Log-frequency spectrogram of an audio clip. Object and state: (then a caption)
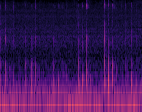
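Cork coaster. A cork coaster shaped like a slice of bread is tapped repeatedly, giving soft, dull, low thuds with almost no ring. The taps come in an uneven rhythm over a steady low background rumble.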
